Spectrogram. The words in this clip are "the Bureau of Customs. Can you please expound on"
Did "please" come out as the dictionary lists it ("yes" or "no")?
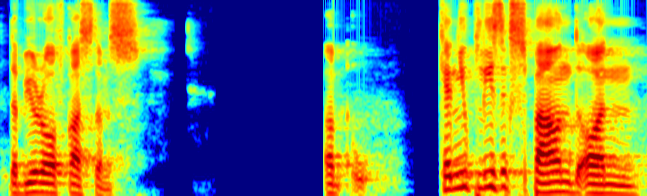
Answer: no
